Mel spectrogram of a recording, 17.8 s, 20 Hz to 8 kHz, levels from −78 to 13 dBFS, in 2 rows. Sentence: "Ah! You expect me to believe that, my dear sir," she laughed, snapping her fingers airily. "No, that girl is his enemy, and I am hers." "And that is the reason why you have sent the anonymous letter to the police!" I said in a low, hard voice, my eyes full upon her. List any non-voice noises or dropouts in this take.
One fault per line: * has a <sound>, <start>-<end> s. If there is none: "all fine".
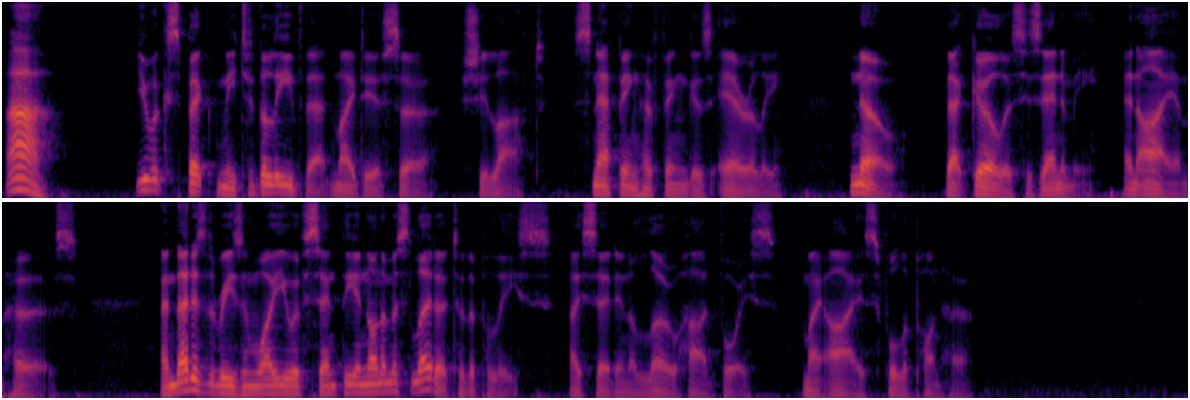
all fine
